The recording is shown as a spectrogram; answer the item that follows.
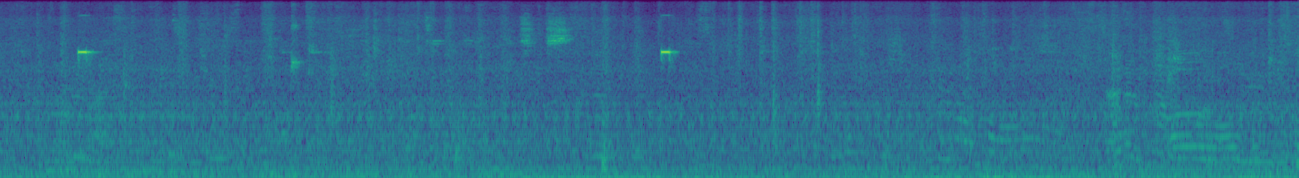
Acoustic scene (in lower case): bus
